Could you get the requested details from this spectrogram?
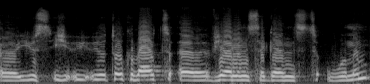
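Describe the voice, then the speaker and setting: A woman speaks with a non-native accent at a medium pitch. Her intonation is fairly even. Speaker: conference delegate. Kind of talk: conference discussion. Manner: halting.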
